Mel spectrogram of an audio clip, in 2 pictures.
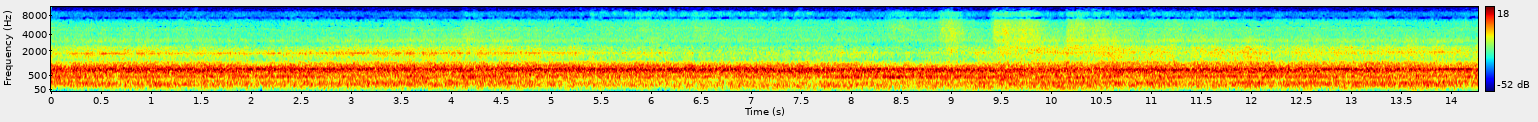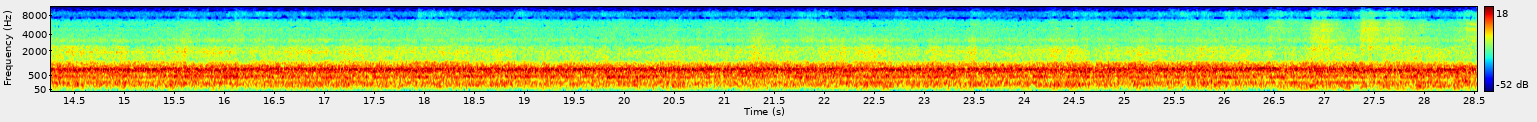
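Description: Japanese electric local train running at steady speed through a tunnel, heard from inside the carriage: a loud, even rumble and drone of wheels and motors, with a few faint clicks from the track.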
